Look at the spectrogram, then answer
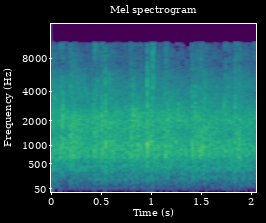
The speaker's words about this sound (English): I just want to give you guys a round of applause as well as to the Ministry of Refugee Bridge.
